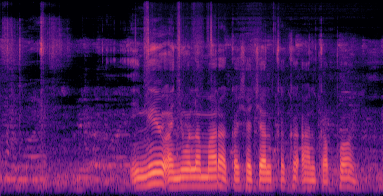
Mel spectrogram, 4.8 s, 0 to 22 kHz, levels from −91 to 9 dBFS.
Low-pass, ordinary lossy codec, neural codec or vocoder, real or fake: none; none; none; real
